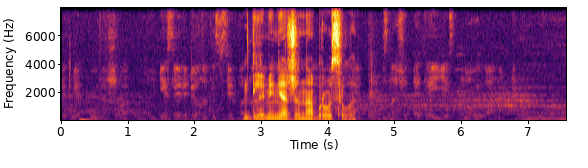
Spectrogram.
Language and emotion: Russian, neutral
